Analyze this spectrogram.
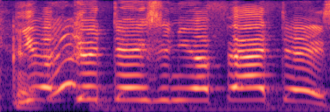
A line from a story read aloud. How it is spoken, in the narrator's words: I scream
